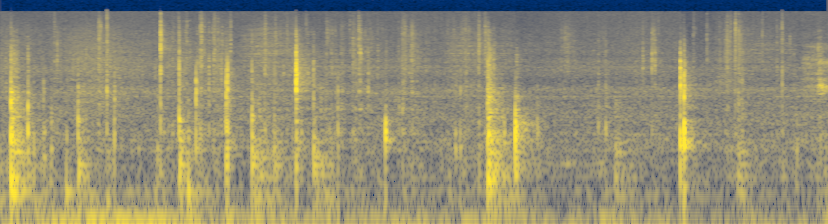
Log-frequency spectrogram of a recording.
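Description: Chopped chicken being shaken out of a plastic container into a pot of thick soup: irregular light knocks and taps of the container and utensils against the pot, with soft plops.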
